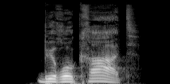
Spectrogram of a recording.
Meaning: bureaucrat
- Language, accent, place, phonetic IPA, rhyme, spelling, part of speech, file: German, Germany, Berlin, [ˌbyʁoˈkʁaːt], -aːt, Bürokrat, noun, De-Bürokrat.ogg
